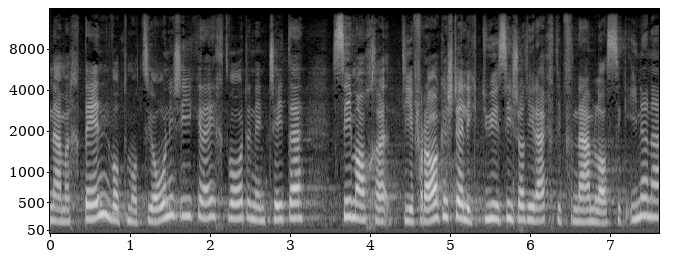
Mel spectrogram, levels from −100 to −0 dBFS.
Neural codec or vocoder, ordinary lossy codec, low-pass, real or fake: none; none; 14.4 kHz; real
